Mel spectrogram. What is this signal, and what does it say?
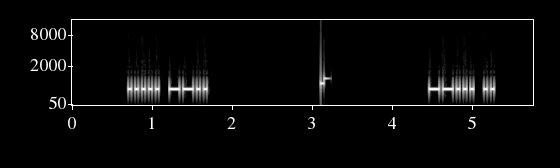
Morse code, heard as a keyed tone, about 28 wpm, 700 Hz. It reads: 5 Z 7 I
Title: Single-Letter Single-Number 28wpm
